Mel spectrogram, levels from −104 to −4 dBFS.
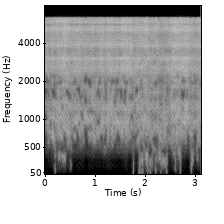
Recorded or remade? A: remade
